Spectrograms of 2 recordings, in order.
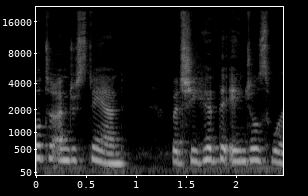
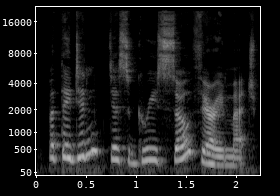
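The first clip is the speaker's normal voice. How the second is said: higher-pitched mild protest; 6 semitones higher than usual. A narrator's reading. Mama objects to Papa about the quarrel, protesting. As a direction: object with gentle insistence. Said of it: "protested Mama".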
